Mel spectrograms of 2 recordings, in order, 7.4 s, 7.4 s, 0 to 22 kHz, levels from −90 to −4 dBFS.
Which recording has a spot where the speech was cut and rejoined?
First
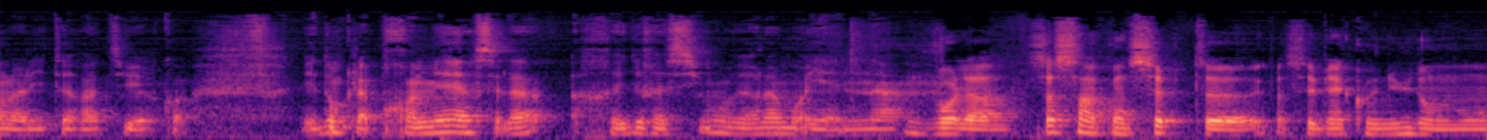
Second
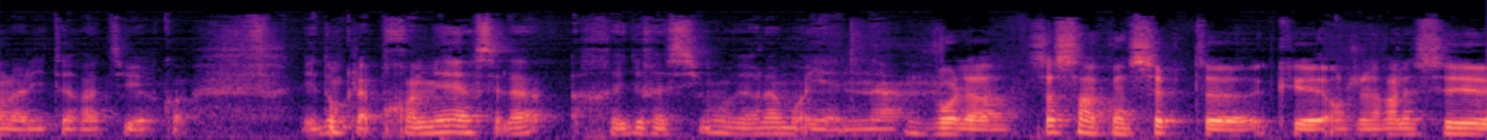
first; 1 cut; at 6.4 s

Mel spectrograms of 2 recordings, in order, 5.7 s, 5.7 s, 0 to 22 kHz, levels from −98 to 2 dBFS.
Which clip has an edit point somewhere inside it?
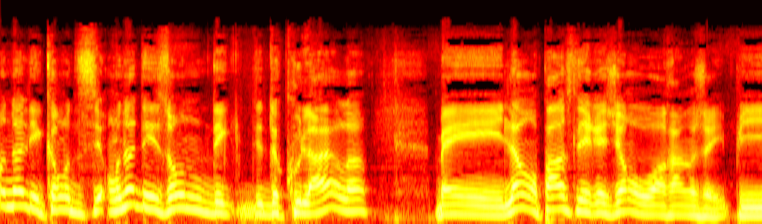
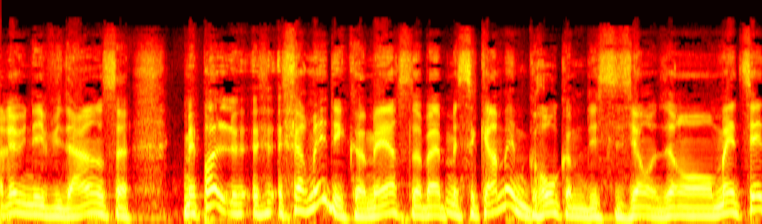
second; 2 cuts; at 1.3 s, 3.3 s

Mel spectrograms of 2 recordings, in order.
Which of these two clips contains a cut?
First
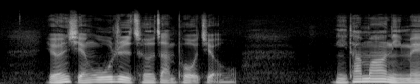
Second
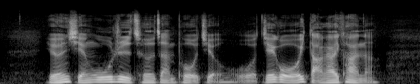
first; 1 cut; at 2.4 s

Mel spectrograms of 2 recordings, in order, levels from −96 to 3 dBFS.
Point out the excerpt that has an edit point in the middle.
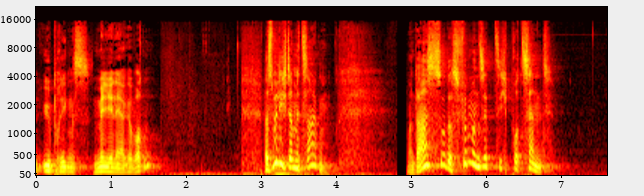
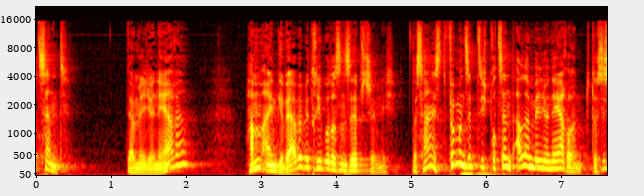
first; 1 cut; at 4.8 s

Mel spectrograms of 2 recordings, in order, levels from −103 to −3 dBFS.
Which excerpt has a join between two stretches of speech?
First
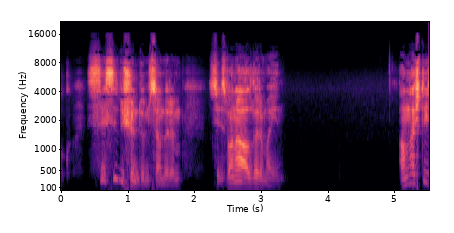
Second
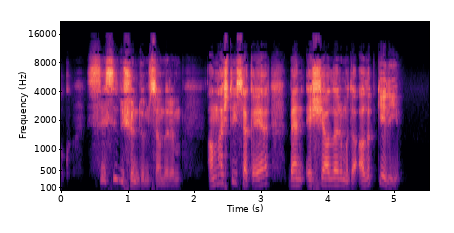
second; 1 cut; at 2.1 s

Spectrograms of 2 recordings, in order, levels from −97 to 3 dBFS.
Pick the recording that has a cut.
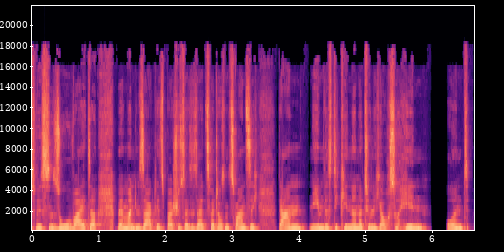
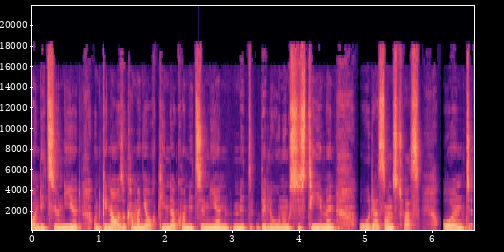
first; 2 cuts; at 1.5 s, 3.6 s

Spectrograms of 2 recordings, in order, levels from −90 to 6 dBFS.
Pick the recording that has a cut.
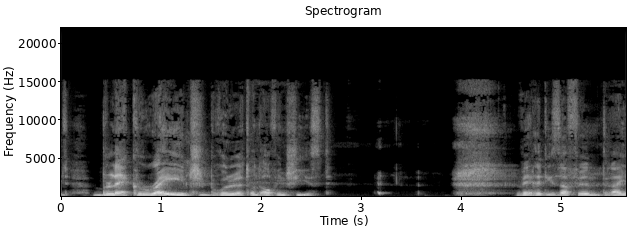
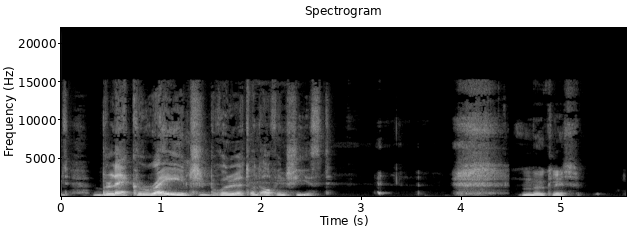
second; 1 cut; at 4.5 s

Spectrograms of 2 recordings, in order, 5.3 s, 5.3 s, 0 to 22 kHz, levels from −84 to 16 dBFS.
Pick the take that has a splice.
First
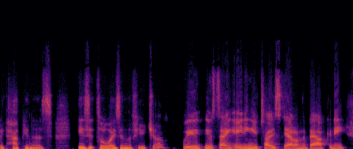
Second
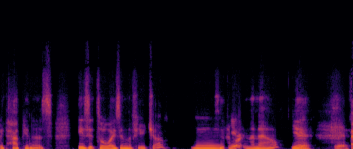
first; 1 cut; at 2.7 s

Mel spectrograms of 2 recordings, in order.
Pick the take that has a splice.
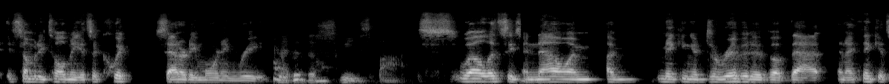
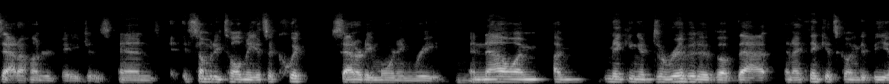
first; 2 cuts; at 2.7 s, 5.2 s

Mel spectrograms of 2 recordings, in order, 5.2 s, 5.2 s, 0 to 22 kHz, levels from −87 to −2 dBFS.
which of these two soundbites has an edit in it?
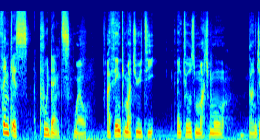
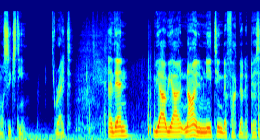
first; 1 cut; at 1.5 s

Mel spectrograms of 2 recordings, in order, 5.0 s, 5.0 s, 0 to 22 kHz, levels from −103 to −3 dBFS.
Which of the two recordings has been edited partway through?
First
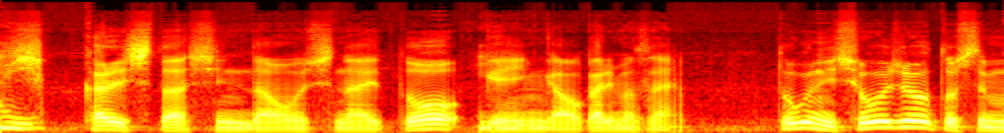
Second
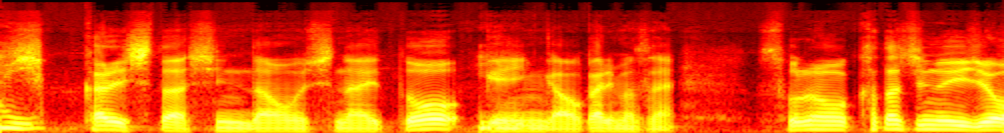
second; 1 cut; at 3.4 s

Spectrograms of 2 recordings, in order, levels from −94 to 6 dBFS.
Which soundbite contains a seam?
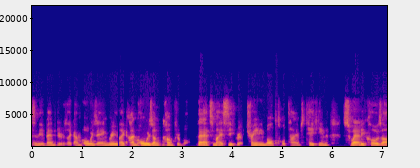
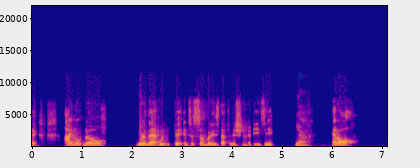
first; 2 cuts; at 1.7 s, 4.2 s

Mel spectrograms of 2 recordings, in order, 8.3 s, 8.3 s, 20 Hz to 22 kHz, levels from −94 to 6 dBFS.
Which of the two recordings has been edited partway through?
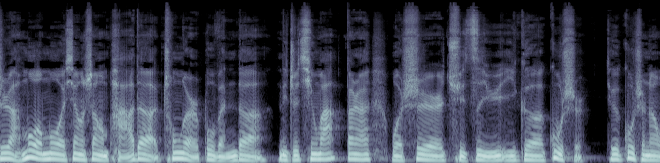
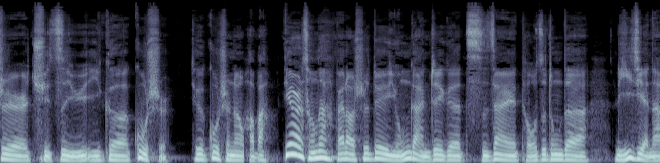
second; 1 cut; at 3.0 s

